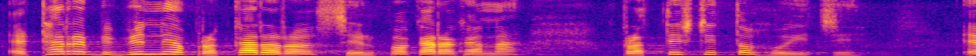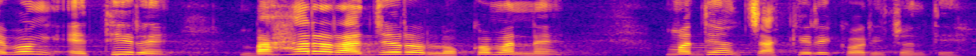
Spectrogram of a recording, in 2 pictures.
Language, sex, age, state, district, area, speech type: Odia, female, 30-45, Odisha, Jajpur, rural, spontaneous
